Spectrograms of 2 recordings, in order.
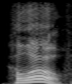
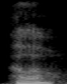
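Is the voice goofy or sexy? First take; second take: goofy; sexy. First: It is said in a goofy, nice voice. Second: It is said in a sexy, sultry voice.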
